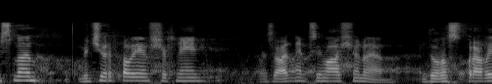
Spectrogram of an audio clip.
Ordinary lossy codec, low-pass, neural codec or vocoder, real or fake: MP3, 32 kbps; 7.2 kHz; codec, 16 kHz, 1 kbps, FreqCodec, larger model; fake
